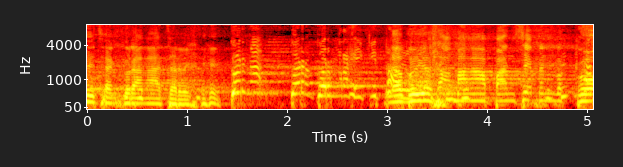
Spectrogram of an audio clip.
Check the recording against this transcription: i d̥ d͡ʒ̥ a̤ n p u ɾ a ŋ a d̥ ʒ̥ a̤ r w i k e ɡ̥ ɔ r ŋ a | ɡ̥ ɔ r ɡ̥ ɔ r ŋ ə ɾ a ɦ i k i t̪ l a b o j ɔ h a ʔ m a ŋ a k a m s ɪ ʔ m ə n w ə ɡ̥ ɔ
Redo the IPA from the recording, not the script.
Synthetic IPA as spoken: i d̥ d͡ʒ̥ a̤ n k u ɾ a ŋ a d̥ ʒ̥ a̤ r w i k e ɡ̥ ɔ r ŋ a | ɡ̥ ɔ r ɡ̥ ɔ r ŋ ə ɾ a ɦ i k i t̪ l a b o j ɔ s a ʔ m a ŋ a p a n s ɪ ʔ m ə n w ə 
